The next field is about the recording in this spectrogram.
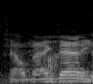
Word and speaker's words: al-Baghdadi: That guy, Baghdadi, did I say it right? – Al-Baghdadi. – There you go.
